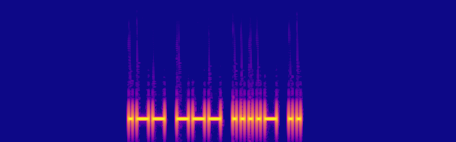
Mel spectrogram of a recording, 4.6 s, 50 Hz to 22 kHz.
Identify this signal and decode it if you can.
Morse code, heard as a keyed tone, about 32 wpm, 700 Hz. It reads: WO4I
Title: USA Call Signs - 4 Characters - 30wpm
